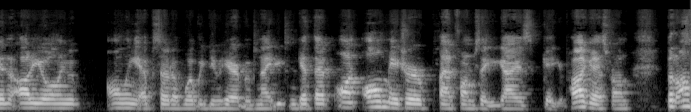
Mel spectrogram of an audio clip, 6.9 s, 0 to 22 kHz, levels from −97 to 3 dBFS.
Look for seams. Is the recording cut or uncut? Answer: cut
